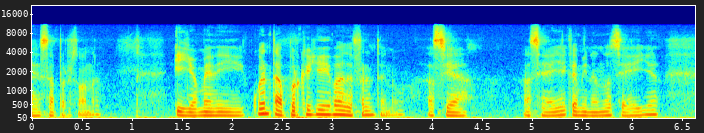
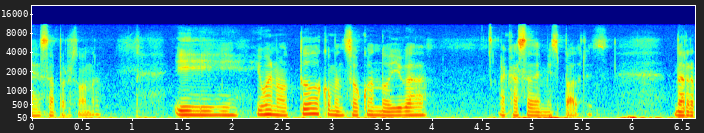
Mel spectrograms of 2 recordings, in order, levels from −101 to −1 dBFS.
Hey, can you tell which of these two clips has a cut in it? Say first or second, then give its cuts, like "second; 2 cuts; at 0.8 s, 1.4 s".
first; 1 cut; at 1.3 s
